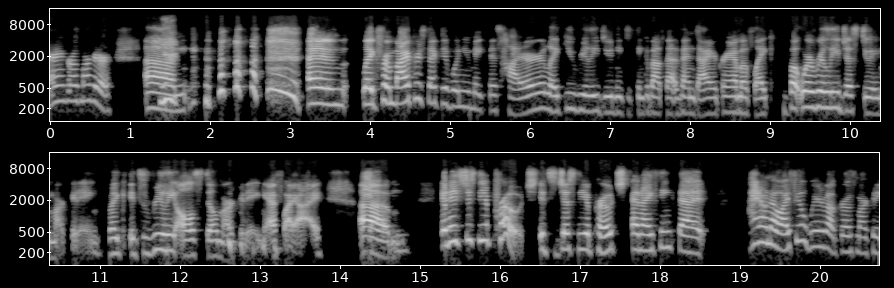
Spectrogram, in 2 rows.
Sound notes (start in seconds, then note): 1.9 laugh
